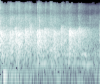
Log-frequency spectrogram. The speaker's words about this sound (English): Give them a round of applause, please.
